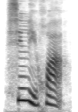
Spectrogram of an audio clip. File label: "心里话", Chinese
